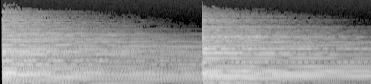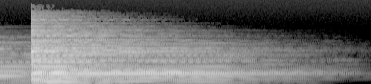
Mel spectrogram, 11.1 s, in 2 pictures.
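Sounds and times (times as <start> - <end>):
epic opening scene piano music: 0.0 - 10.8.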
